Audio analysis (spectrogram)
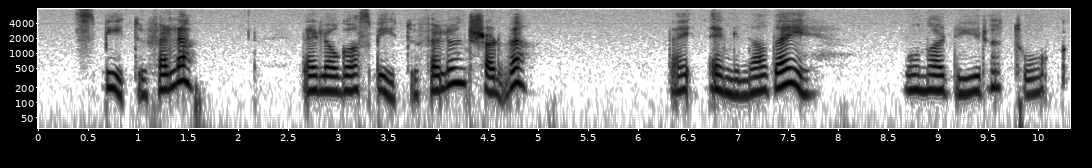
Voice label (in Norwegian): spitufelle, Numedalsmål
